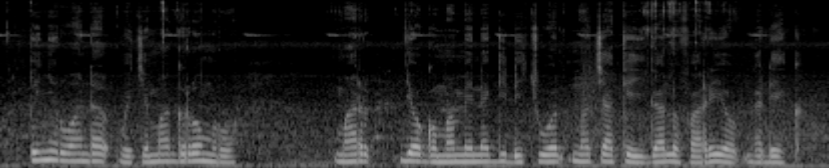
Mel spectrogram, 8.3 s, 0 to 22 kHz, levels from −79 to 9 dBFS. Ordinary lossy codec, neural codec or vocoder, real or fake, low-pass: none; none; real; none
